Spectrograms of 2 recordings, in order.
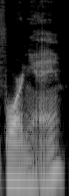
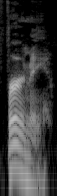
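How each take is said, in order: First: The surname is said as Fournier. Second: The surname is said as Fernie. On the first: The speaker calls it right. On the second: The speaker calls it wrong.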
